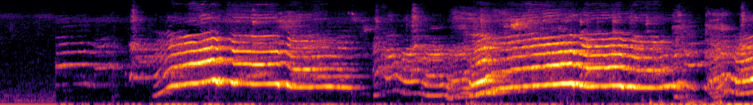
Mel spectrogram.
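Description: Siberian husky howling: two long drawn-out howls that slide up in pitch and then hold, followed by shorter wavering howls near the end.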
